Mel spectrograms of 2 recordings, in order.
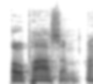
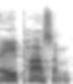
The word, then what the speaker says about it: opossum: is the Virginia opossum it's not pronounced it is uh no I'm reading it is often simply referred to as an quote opossum and opossum not a possum right and in North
